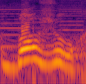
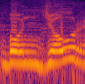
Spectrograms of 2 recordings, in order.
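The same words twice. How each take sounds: First: The final R is a throaty French R. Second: The final R is a plain, non-French R. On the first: The speaker calls it right. "tapi bonjour. ... Jadi R-nya itu er gitu" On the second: The speaker calls it wrong. "bacanya itu bukan bonjour ya"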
